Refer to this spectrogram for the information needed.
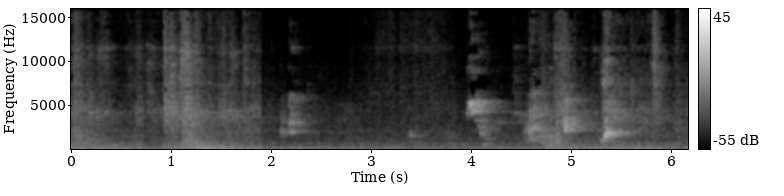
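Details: Cockatoo squawking intermittently: several rough, noisy bursts, including a loud screech near four seconds and a sharp, slightly rising call shortly after five seconds, over a low background hum.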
